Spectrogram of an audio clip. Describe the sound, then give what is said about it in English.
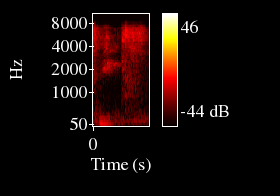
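A brief, soft rustling with a dry, scratchy texture, quiet, with no one speaking. “Oh, I heard you rustling.”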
